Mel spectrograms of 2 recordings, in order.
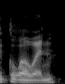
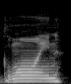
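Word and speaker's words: Glóin: First of all, it's Glowin', but except it's not, though. It's Gloin now. It's from now on, it's Gloin. There's no possible other way that can ever be pronounced by me.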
